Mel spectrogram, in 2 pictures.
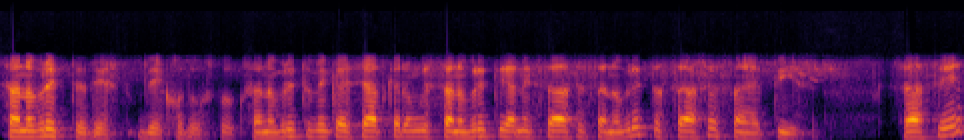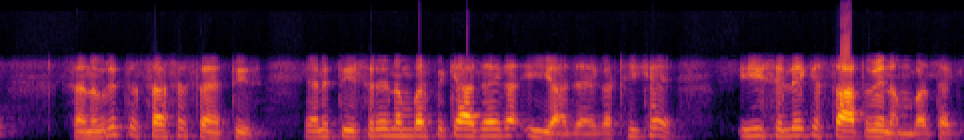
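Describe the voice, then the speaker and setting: A man's voice: a little high, normal speed. A man teaching an exam-prep grammar lesson online. He explains memory tricks, keeps asking rhetorical questions and talks aloud as he writes. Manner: talks aloud while writing on the screen. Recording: tinny phone-like audio.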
